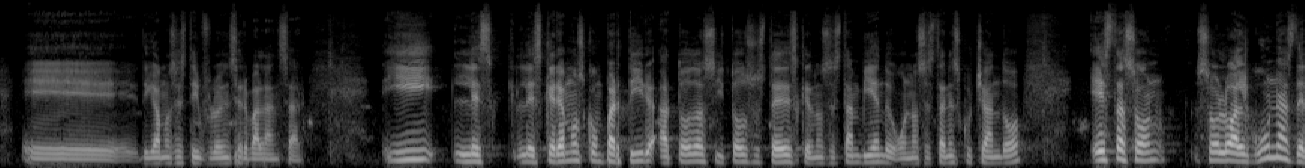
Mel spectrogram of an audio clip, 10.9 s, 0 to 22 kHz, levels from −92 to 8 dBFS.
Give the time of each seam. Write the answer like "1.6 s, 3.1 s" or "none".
none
